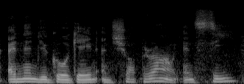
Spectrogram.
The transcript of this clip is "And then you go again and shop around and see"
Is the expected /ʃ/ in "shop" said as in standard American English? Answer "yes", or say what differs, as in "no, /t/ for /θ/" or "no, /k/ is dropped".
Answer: yes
